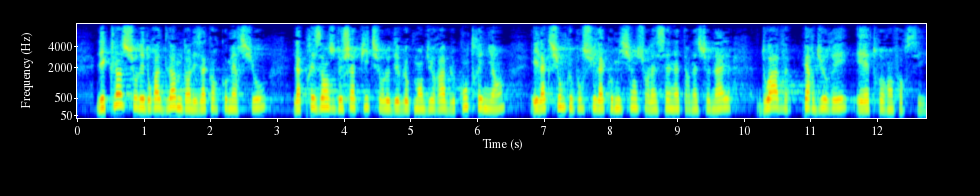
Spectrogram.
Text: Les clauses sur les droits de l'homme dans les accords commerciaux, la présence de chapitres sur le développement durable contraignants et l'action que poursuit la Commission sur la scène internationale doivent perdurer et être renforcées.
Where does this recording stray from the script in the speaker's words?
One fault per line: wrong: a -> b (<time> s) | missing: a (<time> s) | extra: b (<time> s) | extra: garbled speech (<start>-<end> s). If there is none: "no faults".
no faults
